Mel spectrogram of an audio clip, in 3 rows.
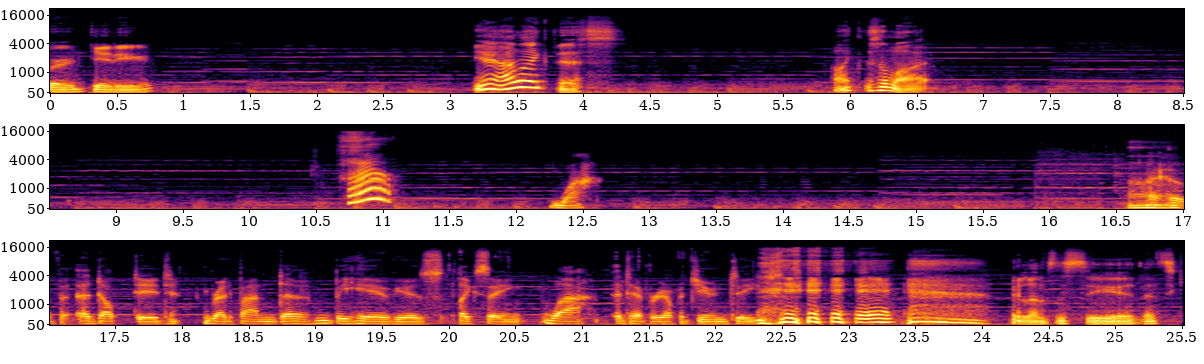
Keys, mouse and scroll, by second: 0.2-0.8 scroll up 4, 1.1 middle click, 1.9-2.8 scroll down 4, 3.2-16.2 middle drag, 16.5-17.0 middle drag, 17.5 click, 18.1-19.0 middle drag, 19.0 click, 19.2 middle click, 19.6 middle click, 20.4 KP_1, 21.4 KP_2, 21.8 KP_3, 23.0 g.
